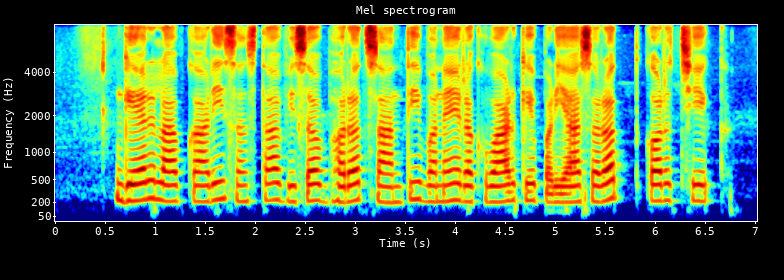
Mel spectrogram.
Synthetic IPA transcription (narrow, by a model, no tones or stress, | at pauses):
ɡɛɾlabʱkaɾisə̃nst̪ʰabisəbʱəɾət̪sant̪ibənəɾəkʰbaɾkepəɾjasəɾət̪̚kəɾt͡ʃʰek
